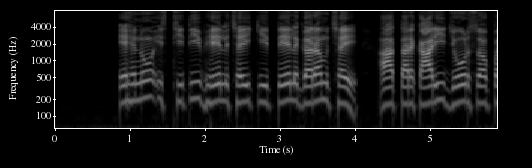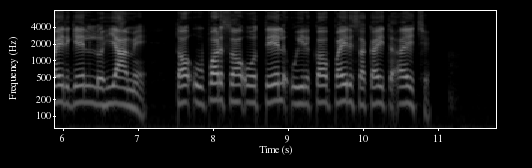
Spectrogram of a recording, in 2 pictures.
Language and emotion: Maithili, neutral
